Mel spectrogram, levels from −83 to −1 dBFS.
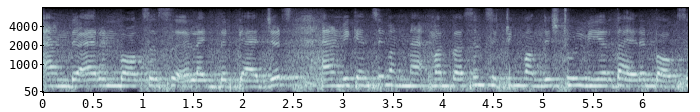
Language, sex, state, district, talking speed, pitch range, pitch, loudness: English, female, Punjab, Fazilka, 215 wpm, 225-245 Hz, 235 Hz, -14 LUFS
